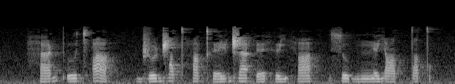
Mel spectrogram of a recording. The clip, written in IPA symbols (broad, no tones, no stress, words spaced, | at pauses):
haɡ pʼut͡sʼɑ | ɖ͡ʐuɖ͡ʐɔtˤhɔ kʰɘjɖ͡ʐa ʔɘhʉjhɑ | subnːɘj ɑtˤdˤʉtˤ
